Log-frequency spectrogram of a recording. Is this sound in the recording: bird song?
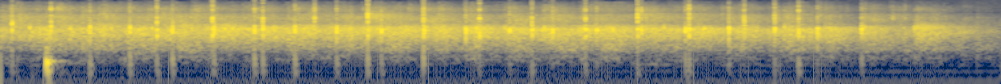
no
